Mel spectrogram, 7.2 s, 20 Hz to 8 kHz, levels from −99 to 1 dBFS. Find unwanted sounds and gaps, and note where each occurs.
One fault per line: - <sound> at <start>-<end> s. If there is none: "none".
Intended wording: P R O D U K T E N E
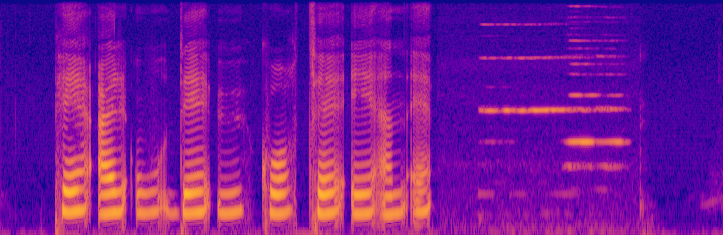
- squeak at 4.8-6.3 s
